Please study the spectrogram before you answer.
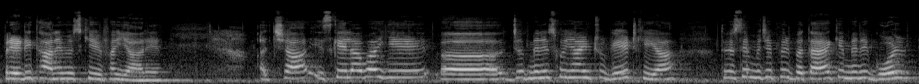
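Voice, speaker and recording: A woman police station chief giving a news interview, explaining in detail with frequent hesitant pauses. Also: sits high, slight background noise.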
